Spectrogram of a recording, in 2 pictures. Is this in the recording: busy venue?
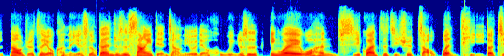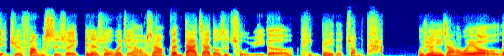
no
